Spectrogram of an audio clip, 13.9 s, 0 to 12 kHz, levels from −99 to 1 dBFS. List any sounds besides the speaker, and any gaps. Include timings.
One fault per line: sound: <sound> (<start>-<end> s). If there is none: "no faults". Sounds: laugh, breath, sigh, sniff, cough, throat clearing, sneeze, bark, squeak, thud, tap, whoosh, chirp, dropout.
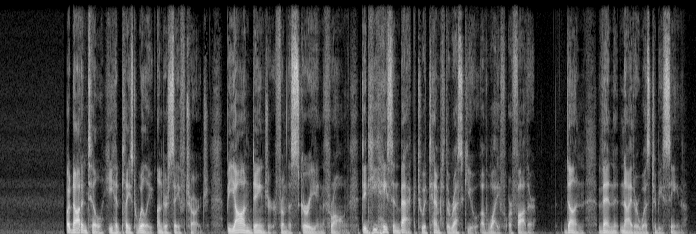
no faults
